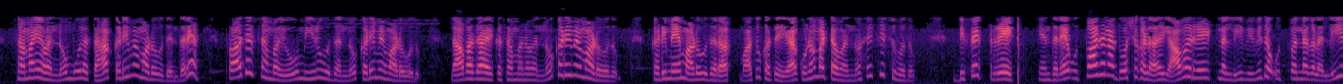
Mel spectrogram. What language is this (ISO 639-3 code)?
kan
